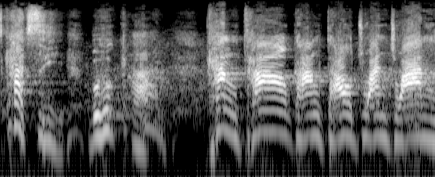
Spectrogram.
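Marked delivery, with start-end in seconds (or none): 1.5-3.2 loud mock Chinese-Indonesian trader voice. Priest mocking profit-seekers, loud mock trader accent. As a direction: chant the profit like a shopkeeper.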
